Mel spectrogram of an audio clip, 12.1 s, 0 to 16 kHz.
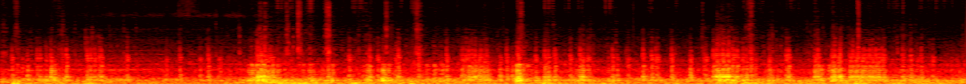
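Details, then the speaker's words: Peugeot 308 driving on slightly uneven road, camera on the dashboard: frequent loud irregular hollow clunks from the front underbody, unchanged when braking so not brakes, suspension-related; shock absorbers also appear long failed. "它底盘下面呢前方呢有一个异响，大家可以听啊，咯噔咯噔的响啊，非常的频繁啊，非常的响啊。"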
